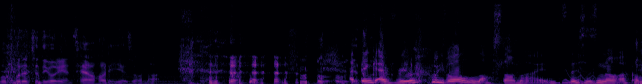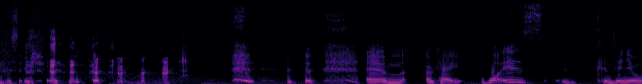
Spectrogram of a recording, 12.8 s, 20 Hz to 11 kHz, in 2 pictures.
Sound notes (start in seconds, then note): 6.4 laughter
